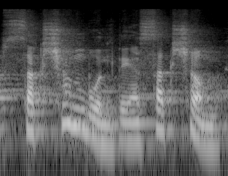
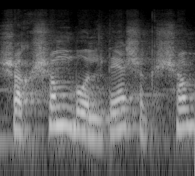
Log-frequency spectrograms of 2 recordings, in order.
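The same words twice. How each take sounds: First: सक्षम with a plain s start and छ-like middle; straight छ sound. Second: सक्षम as shak-sham with a sh start and audible क; क clearly sounded. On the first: Teacher shows where the क is lost, mispronounced. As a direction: say सक्षम the common way, falling at the end. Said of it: "वहाँ सीधा छ का उच्चारण है". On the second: Teacher contrasts it for learners, correct pronunciation. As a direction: lift सक्षम at the end, क plus श. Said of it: "क का भी साउंड उच्चारण आ रहा है". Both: Shown as a demonstration.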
